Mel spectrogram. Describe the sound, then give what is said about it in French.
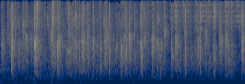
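A church audience claps in acclaim of the Lord during a worship service, a steady, dense patter of many hands that continues throughout. “Est-ce qu'on peut acclamer le Seigneur?”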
